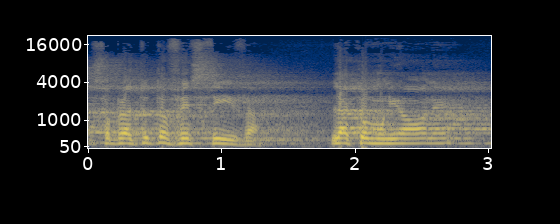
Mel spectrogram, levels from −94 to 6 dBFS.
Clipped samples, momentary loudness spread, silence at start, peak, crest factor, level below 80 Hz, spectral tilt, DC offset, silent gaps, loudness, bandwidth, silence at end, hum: 0.2%; 11 LU; 0 s; 0 dBFS; 12 dB; -48 dBFS; -7 dB/octave; under 0.1%; none; -13 LUFS; 19 kHz; 0 s; none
